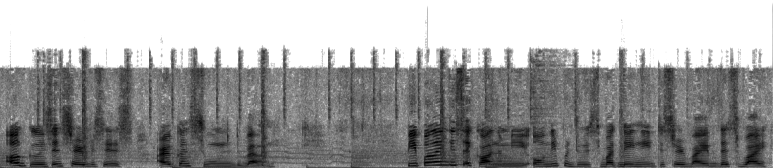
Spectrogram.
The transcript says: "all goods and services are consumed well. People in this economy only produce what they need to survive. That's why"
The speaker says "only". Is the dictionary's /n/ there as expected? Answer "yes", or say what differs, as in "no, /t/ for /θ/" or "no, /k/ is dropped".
yes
